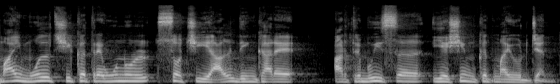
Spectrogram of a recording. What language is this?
Romanian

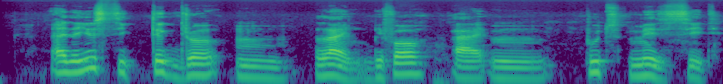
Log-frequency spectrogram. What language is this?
Nigerian Pidgin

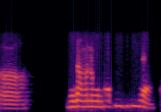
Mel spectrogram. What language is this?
Bodo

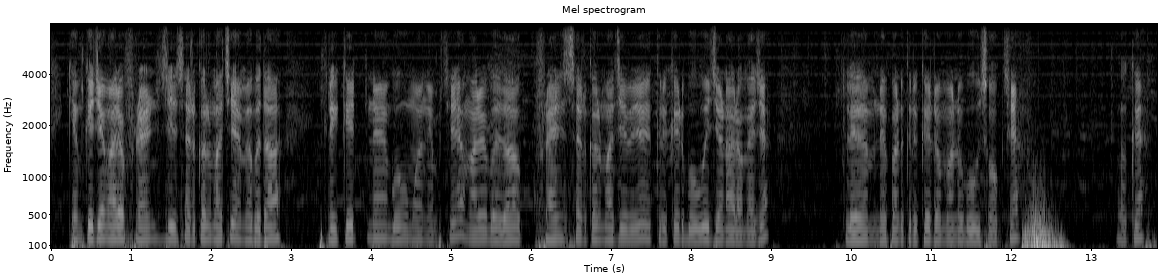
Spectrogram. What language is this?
Gujarati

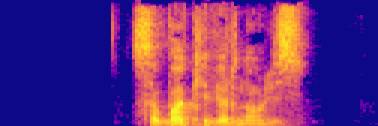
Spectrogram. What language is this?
Russian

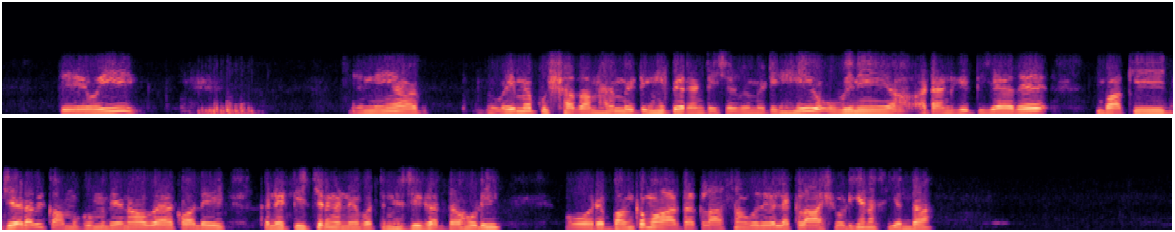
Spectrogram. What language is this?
Dogri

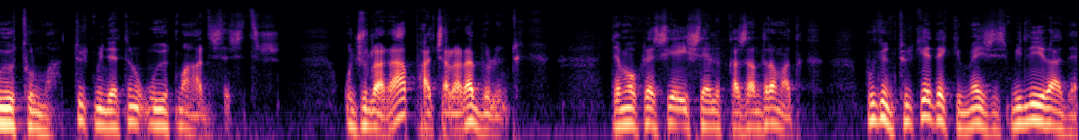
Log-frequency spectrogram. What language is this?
Turkish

